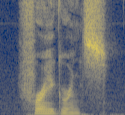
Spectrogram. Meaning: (noun) 1. A pleasant smell or odour 2. A perfume; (verb) To apply a fragrance to; to perfume
- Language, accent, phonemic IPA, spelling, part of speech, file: English, US, /ˈfɹeɪɡɹən(t)s/, fragrance, noun / verb, En-us-fragrance.ogg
